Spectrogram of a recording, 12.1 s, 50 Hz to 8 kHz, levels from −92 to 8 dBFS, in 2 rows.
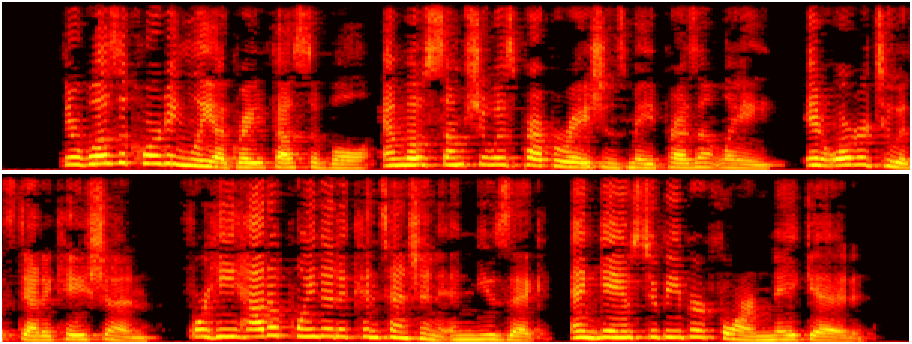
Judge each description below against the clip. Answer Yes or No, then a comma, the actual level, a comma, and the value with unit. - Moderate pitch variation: No, wide, 8.3 semitones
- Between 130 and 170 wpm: Yes, average, 155 wpm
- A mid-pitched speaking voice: No, very high, 255 Hz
